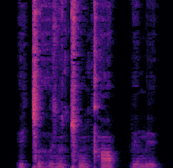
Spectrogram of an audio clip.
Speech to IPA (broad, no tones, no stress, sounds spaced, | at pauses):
ɪ ǀ ʊ ɦ ʊ z ũ ǀʰ ũ kʰ ɑ pː ɪ m ɪ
